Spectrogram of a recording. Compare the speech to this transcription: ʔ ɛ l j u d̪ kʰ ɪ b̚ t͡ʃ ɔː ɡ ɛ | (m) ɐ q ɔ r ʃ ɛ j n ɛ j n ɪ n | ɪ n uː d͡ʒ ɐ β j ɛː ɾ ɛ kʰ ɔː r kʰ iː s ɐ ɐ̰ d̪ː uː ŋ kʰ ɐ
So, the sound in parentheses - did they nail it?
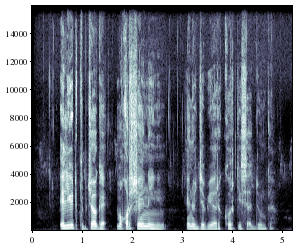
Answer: yes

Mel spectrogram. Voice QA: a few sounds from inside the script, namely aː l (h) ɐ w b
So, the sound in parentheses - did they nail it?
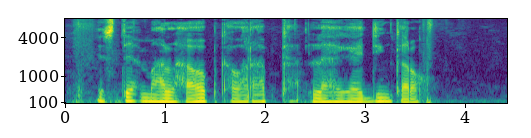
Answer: yes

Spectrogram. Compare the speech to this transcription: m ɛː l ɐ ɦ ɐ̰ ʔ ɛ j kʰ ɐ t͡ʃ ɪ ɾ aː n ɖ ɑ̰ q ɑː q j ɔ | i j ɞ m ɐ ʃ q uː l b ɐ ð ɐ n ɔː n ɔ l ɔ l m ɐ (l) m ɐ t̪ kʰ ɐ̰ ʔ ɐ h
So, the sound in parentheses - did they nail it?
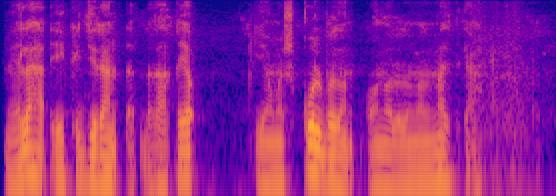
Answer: yes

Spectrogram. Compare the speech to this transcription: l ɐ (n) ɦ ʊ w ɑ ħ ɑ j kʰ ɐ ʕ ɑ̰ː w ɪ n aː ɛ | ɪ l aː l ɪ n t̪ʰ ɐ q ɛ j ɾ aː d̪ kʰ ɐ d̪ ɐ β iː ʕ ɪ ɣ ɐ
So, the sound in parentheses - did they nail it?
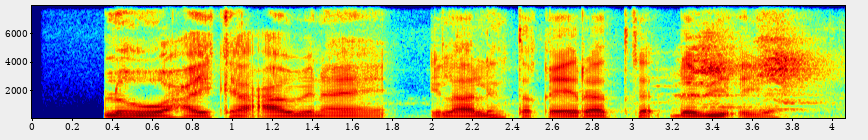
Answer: no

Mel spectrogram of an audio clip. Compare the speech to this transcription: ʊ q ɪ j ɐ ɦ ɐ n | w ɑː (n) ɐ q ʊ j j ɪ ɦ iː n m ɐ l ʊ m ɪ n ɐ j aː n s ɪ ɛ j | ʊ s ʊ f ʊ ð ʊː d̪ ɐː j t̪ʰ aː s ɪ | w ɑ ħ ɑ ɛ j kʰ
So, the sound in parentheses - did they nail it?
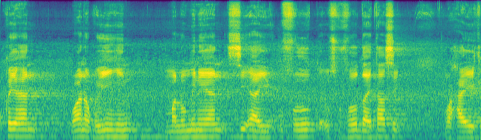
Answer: yes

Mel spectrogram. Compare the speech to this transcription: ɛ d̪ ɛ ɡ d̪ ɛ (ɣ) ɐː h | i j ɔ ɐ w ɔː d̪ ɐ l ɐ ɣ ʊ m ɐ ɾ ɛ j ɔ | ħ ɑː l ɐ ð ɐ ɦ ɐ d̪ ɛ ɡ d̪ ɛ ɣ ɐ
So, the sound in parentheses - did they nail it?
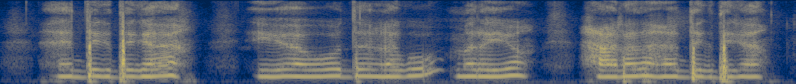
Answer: yes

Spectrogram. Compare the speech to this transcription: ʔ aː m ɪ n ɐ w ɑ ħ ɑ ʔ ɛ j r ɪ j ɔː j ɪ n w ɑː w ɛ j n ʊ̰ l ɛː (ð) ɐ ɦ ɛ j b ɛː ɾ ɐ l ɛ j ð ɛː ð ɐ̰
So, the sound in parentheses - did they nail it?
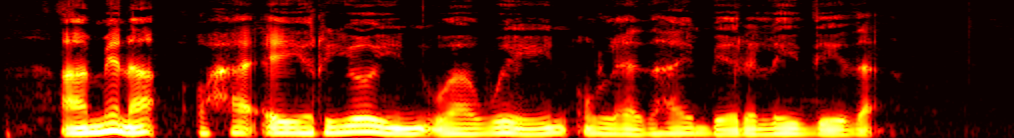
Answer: yes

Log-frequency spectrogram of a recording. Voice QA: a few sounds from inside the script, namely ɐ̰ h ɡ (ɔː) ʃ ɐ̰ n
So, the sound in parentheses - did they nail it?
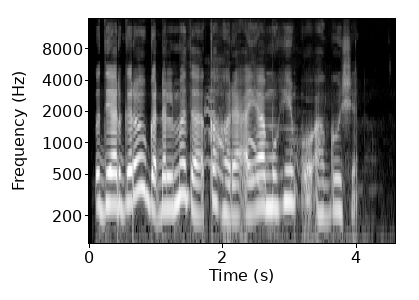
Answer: no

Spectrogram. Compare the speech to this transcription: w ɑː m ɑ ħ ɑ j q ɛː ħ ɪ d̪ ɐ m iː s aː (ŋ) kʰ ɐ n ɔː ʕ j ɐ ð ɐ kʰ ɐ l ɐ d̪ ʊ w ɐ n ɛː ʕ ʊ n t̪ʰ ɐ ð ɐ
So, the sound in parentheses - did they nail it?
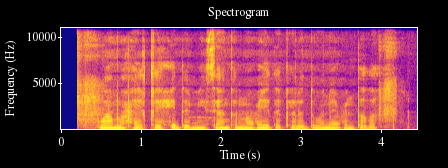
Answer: yes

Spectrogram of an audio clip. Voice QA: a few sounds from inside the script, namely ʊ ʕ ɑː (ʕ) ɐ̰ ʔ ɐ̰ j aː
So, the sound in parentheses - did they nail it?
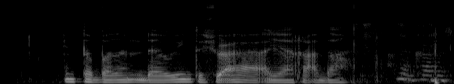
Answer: yes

